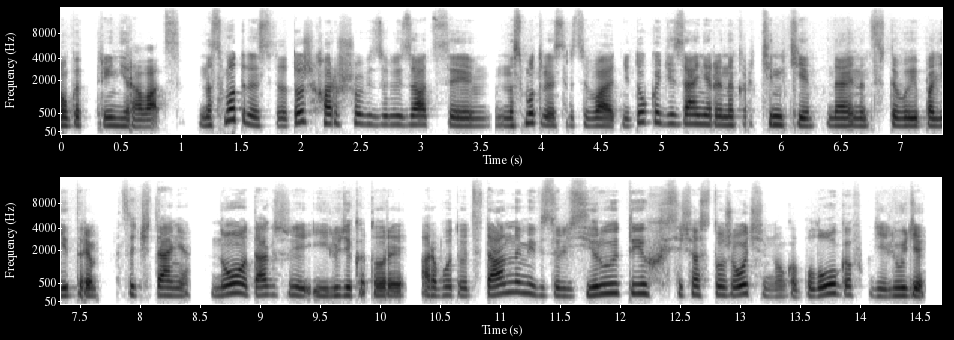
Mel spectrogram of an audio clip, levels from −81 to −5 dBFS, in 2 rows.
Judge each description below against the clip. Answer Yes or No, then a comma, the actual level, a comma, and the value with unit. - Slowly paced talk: No, average, 150 wpm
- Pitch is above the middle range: Yes, high, 195 Hz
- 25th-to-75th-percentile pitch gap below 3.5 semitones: Yes, average, 3.0 semitones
